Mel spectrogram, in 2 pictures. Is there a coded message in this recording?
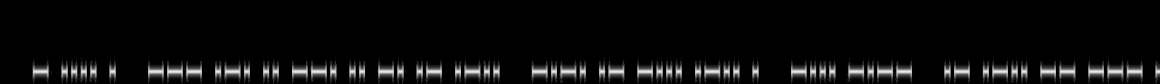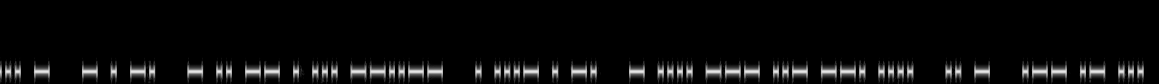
Yes: Morse code from 0.3 to 23.0 s, heard as a keyed tone, about 25 wpm, 600 Hz. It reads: THE ORIGINAL CABLE BY ALMOST TEN TIMES, EVEN THOUGH IT WAS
